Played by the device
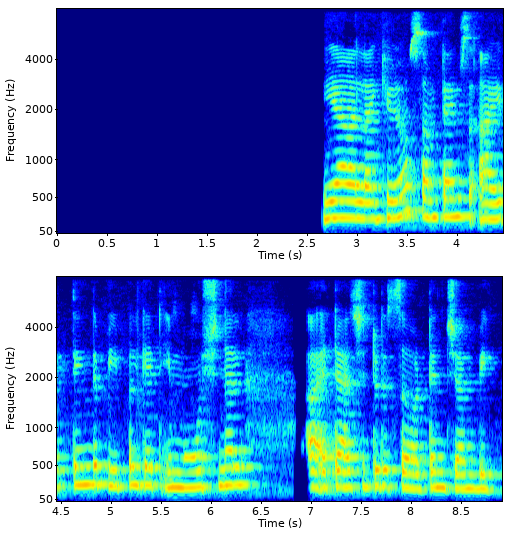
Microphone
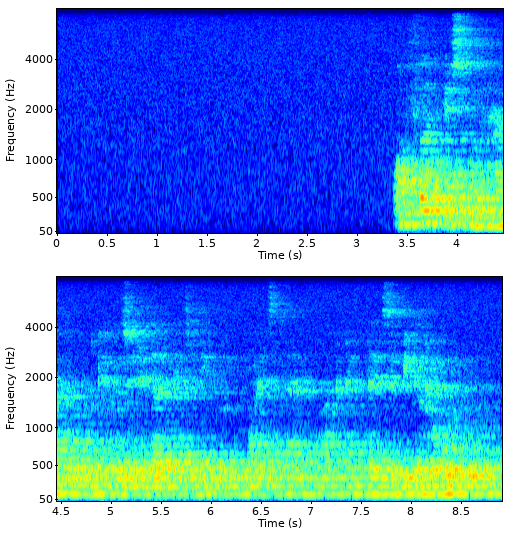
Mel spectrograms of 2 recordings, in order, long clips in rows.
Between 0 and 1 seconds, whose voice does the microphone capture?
neither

